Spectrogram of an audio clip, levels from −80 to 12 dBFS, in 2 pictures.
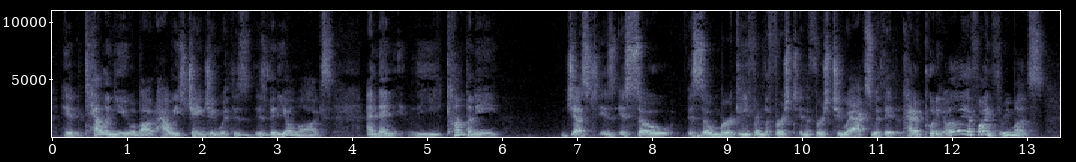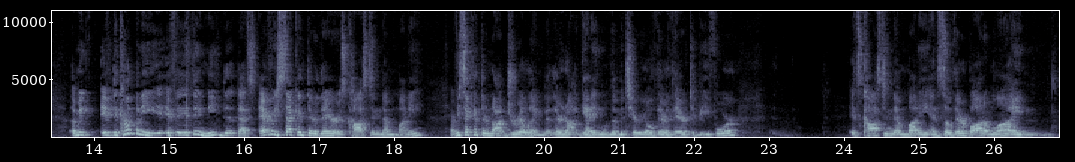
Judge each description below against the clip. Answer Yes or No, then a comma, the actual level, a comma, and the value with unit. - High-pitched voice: No, medium, 140 Hz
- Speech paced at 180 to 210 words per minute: Yes, average, 190 wpm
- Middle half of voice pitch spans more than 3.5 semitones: Yes, average, 5.1 semitones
